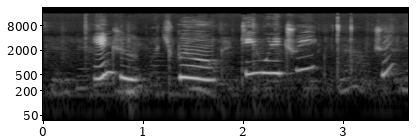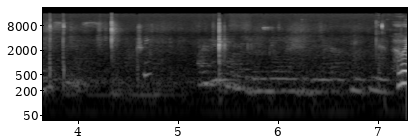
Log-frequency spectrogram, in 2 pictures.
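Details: Cats meowing at their owner: a run of drawn-out, rising-then-falling meows in the first three seconds, followed by shorter chirpy calls, then a lower steady voice-like sound near the end.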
